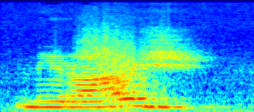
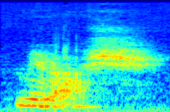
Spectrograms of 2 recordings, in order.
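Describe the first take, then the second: First: The final consonant is a voiced zh sound. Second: The final consonant is a voiceless sh sound. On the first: The speaker calls it right. "instead of saying mirage" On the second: The speaker calls it wrong. "we say mirage"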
